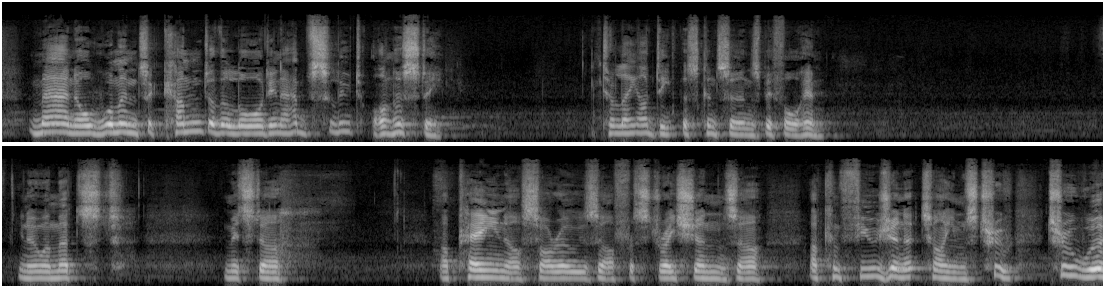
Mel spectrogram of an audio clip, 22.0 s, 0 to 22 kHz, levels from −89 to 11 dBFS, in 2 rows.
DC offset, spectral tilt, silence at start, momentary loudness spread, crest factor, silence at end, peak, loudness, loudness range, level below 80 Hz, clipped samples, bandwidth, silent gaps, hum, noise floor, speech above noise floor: under 0.1%; -3 dB/octave; 0.25 s; 13 LU; 20 dB; 0 s; -4 dBFS; -21 LUFS; 7 LU; -68 dBFS; under 0.1%; 16 kHz; none; none; -60 dBFS; 39 dB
